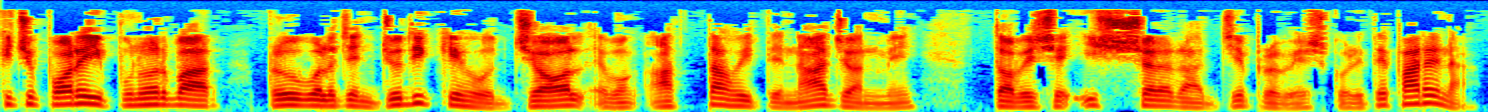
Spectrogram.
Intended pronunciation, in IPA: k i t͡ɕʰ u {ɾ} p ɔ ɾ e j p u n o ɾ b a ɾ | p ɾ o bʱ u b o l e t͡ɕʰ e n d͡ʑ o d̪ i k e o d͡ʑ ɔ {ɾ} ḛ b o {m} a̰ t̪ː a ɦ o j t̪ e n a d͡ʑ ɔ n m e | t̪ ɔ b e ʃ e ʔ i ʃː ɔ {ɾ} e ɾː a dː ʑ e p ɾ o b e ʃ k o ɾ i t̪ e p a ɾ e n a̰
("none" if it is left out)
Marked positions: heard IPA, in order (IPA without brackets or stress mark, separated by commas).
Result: none, l, ŋ, ɾ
